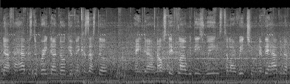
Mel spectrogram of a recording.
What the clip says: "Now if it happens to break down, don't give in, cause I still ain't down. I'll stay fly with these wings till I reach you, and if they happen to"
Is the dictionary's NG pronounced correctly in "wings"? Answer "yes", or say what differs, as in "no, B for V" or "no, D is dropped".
yes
